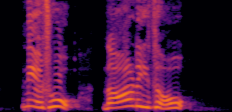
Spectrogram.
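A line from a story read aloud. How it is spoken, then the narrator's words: Loud shout. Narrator (Chinese): 八戒大喊一声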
